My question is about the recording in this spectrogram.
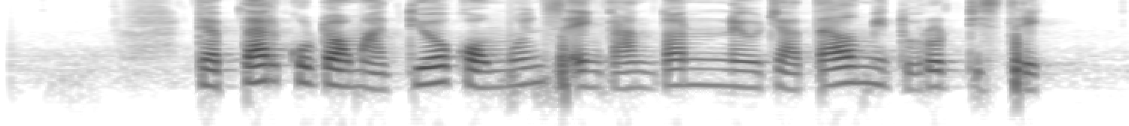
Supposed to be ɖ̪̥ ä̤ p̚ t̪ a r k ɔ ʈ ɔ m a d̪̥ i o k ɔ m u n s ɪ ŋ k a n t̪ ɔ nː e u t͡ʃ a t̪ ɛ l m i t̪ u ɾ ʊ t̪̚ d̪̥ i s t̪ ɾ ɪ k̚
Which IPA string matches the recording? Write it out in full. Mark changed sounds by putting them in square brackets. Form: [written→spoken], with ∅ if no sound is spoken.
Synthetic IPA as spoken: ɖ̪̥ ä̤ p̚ t̪ a r k [ɔ→u] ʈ ɔ m a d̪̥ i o k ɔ m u n s ɪ ŋ k a n t̪ ɔ nː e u t͡ʃ a t̪ ɛ l m i t̪ u ɾ ʊ t̪̚ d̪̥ i s t̪ ɾ ɪ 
